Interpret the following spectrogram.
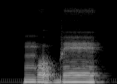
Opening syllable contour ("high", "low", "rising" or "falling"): falling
